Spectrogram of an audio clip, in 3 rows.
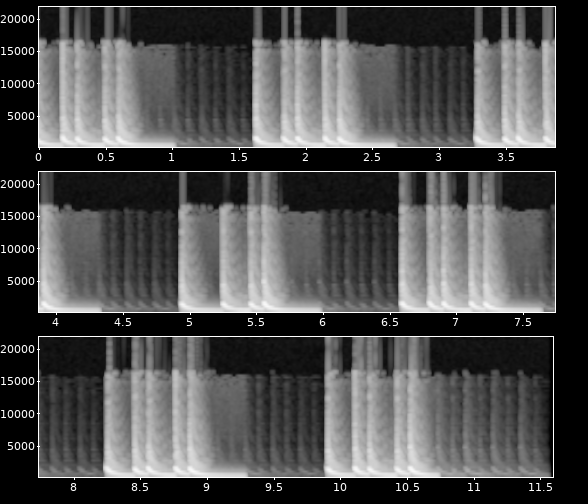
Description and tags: acid riff
abl3, acid, tb303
